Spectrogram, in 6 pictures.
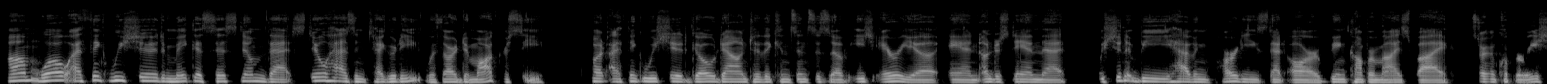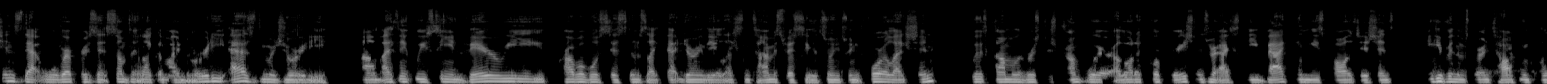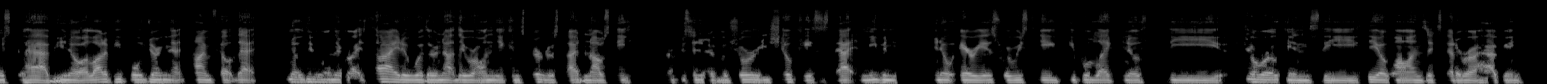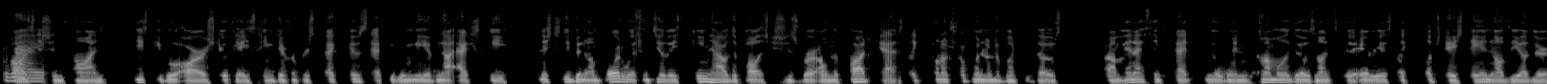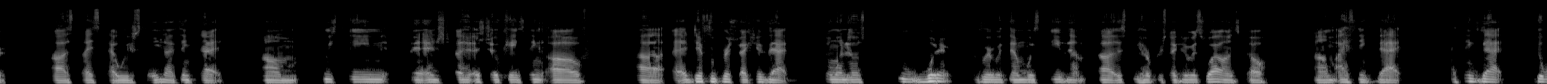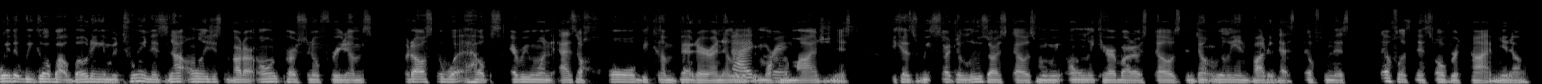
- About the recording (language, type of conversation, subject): English, unstructured, What worries you about the way elections are run?
- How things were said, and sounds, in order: distorted speech; tapping; other background noise; "selfness-" said as "selflessness"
